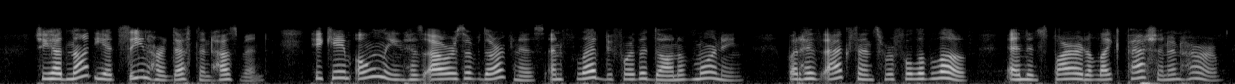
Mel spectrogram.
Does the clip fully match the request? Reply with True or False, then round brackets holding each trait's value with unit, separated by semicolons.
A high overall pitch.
True (240 Hz)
